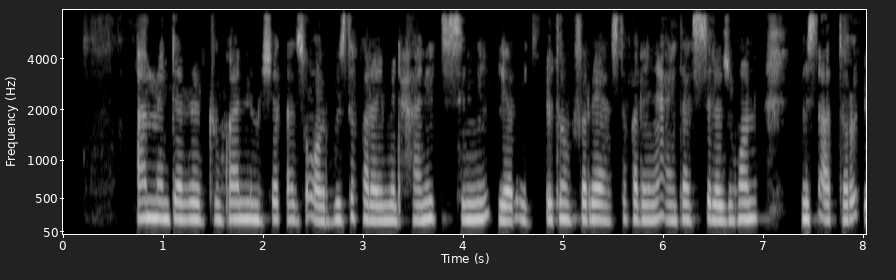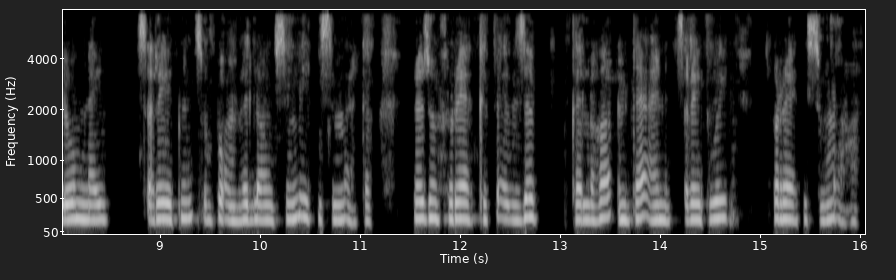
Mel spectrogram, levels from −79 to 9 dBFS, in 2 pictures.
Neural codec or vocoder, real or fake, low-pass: none; real; 7.2 kHz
